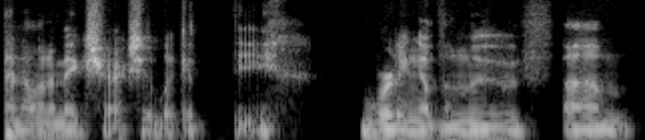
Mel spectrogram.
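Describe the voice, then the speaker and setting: A man narrating a tabletop horror game as game master, improvising in casual, halting phrases. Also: low voice, level tone.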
